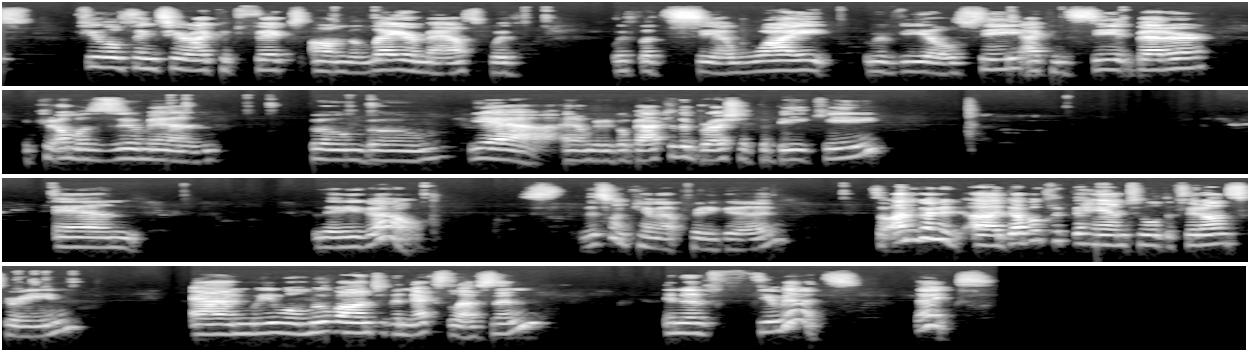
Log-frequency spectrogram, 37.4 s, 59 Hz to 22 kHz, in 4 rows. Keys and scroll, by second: 15.0 b.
